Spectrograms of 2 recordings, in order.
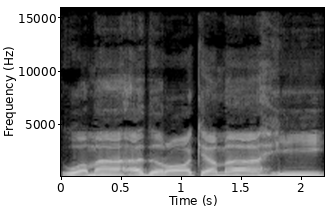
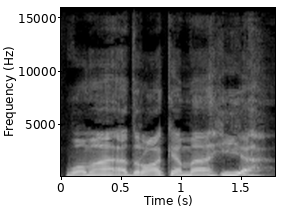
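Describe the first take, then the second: First: The last word stops short with no final vowel. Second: The last word ends with an added breathy h. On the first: The final vowel of the word is lost. "ওয়ামা আদরাকা মা হি বলে থেমে যেতে হবে" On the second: The final vowel of the word is kept audible. "হিয়া বলে থামলে"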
